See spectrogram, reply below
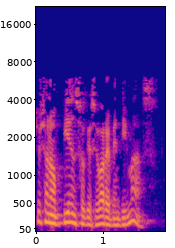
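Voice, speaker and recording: A man voicing a weary wife who pleads with her pastor about a drunken husband, in a raised, husky voice on a slightly muffled recording. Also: a bass voice, quick pace. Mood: pleading, exasperated. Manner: pleading, exasperated.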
